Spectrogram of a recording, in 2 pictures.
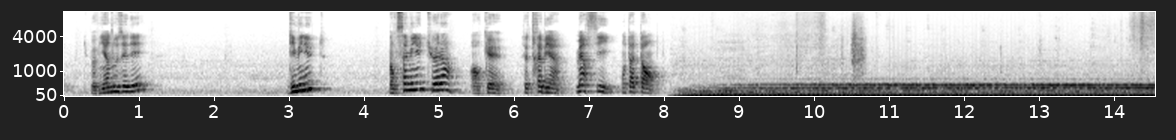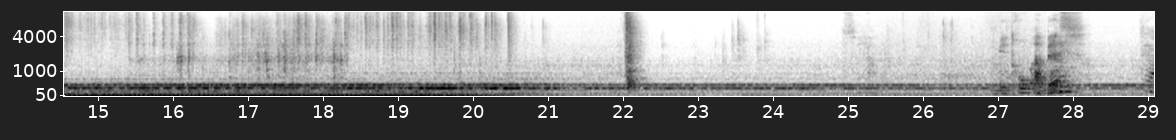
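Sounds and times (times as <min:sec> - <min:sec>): low rumble: 0:08.0 - 0:29.0
low suspense drone: 0:08.0 - 0:29.0
sharp hit: 0:08.0 - 0:29.0.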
